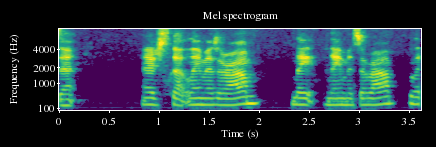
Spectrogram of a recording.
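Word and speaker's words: Les Misérables: The correct pronunciation of Les Miserables in French or In English, les miserables. Silent.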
